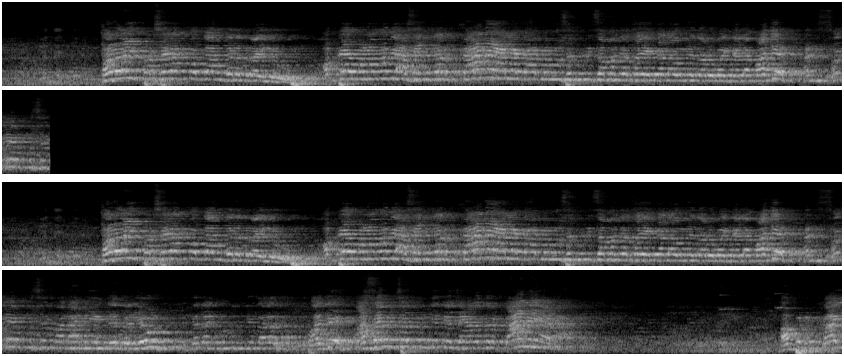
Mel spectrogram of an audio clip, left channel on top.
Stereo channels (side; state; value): left; drops out; at 8.9 s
